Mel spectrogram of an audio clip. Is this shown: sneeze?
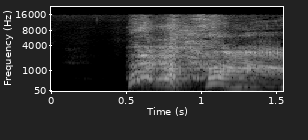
yes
